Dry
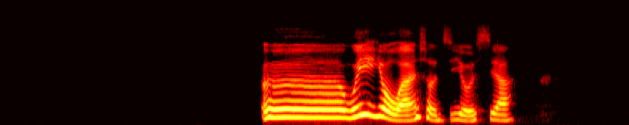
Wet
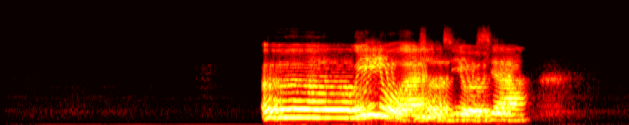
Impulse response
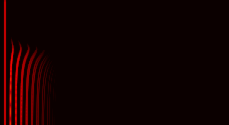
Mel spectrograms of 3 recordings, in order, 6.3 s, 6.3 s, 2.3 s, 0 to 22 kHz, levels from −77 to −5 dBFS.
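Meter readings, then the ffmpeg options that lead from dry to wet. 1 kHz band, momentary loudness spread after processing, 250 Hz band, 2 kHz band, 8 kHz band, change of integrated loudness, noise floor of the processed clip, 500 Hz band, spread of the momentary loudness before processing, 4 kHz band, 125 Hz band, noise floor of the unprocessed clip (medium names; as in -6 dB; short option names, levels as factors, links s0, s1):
+10.0 dB, 5 LU, +7.5 dB, +12.0 dB, no reading, +9.5 dB, -66 dBFS, +10.0 dB, 12 LU, +12.5 dB, +5.5 dB, -82 dBFS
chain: -filter_complex "[0:a]acrossover=split=380|2500[s0][s1][s2];[s1]acompressor=threshold=0.0501:ratio=6[s3];[s0][s3][s2]amix=inputs=3:normalize=0,acrossover=split=330 5800:gain=0.158 1 0.1[s4][s5][s6];[s4][s5][s6]amix=inputs=3:normalize=0[s7];[1:a]atrim=start_sample=2205,afade=t=out:st=0.21:d=0.01,atrim=end_sample=9702[s8];[s7][s8]afir=irnorm=-1:irlink=0,acontrast=72,alimiter=level_in=5.62:limit=0.891:release=50:level=0:latency=1,volume=0.891"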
